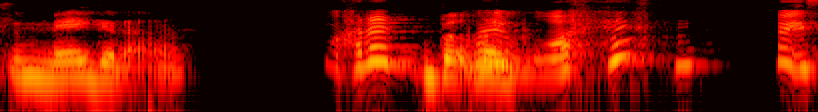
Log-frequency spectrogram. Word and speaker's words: Meghana: It's Meghana. Wait, what? Wait, say it again. The way most people say it is like Meghana. Which is like just all like they're the same.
